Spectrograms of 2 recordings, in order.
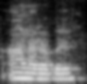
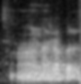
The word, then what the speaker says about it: honorable: regarded as uh an honorable man. See and again here even though H is a consonant H is silent.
